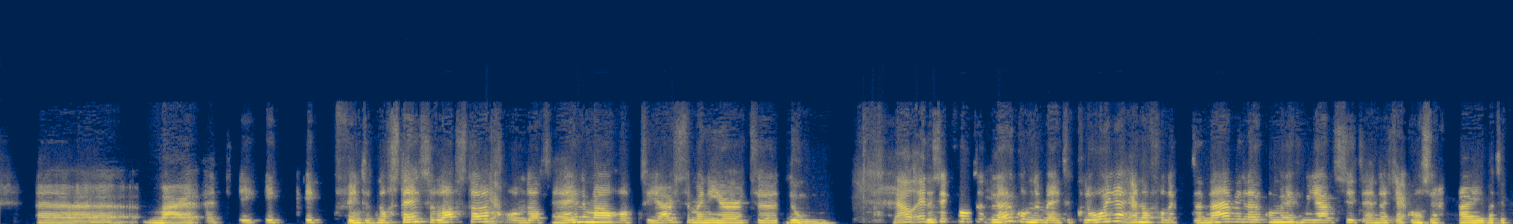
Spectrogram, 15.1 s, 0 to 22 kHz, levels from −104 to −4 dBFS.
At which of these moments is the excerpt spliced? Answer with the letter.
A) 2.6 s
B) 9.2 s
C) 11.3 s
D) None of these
D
